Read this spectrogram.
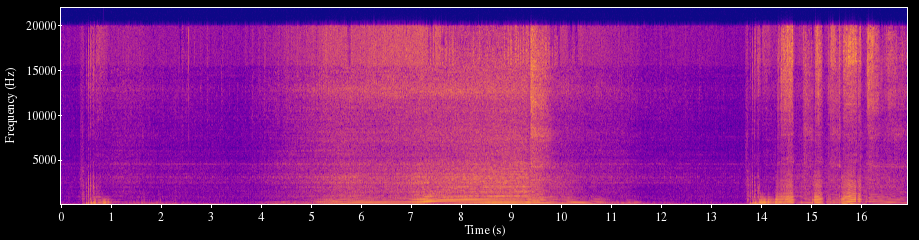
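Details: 2007 Scion tC four-cylinder with Tsudo 4-2-1 header (primary cat removed), Injen short-ram intake, stock mid-pipe, Tanabe Medallion Touring exhaust: slow rev 1,000–5,000 rpm then quick high revs, slight rasp partly from a leak at the mid-pipe to S-pipe joint.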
